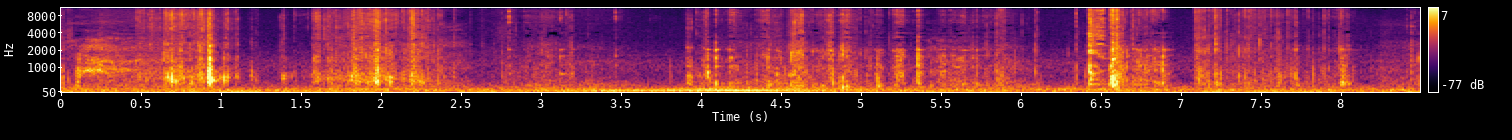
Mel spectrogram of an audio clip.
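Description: A nesting metal camping cook set being packed away: pots, a bowl and a lid knocking together a few times, with plastic crinkling as the set goes back into its pouch.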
